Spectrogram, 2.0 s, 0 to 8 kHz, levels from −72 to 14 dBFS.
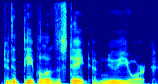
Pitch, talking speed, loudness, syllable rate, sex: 120 Hz, 270 wpm, -17 LUFS, 5.6 syllables/s, male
